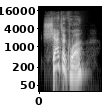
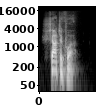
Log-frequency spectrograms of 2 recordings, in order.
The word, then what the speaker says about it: Chautauqua: pronouncing it Chautauqua. I must inform you that it is actually pronounced with a softer Chautauqua, or yeah, or Chautauqua.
